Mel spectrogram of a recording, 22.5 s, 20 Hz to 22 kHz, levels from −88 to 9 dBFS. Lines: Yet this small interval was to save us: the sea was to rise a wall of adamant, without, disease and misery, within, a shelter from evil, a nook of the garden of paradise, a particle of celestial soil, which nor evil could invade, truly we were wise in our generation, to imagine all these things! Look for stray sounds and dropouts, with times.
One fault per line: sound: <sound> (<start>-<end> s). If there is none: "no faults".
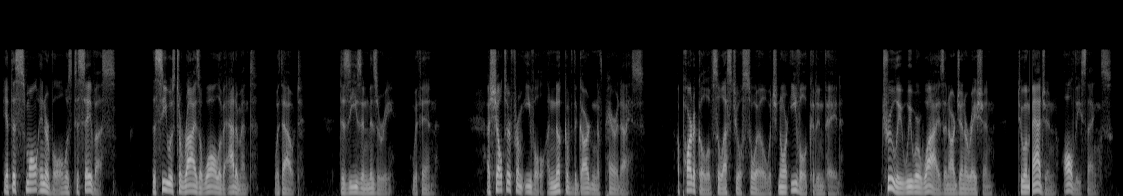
sound: dropout (20.6-20.6 s)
